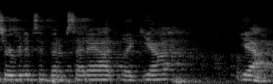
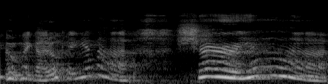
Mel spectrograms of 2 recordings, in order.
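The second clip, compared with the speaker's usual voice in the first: high giggle into a drawn-out "sure"; hammed-up giddy acceptance; giggly flirty yes; 4 semitones higher, 3 dB louder, slower than usual. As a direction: gush yes through giggles, acting thrilled. Acts out her flirty reply.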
